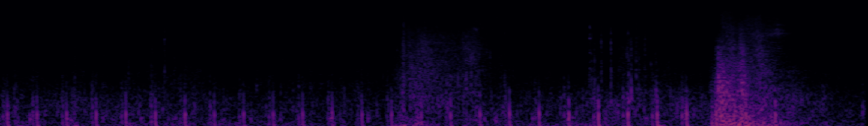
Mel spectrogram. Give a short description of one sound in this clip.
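Footsteps patter quickly on a hard floor.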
